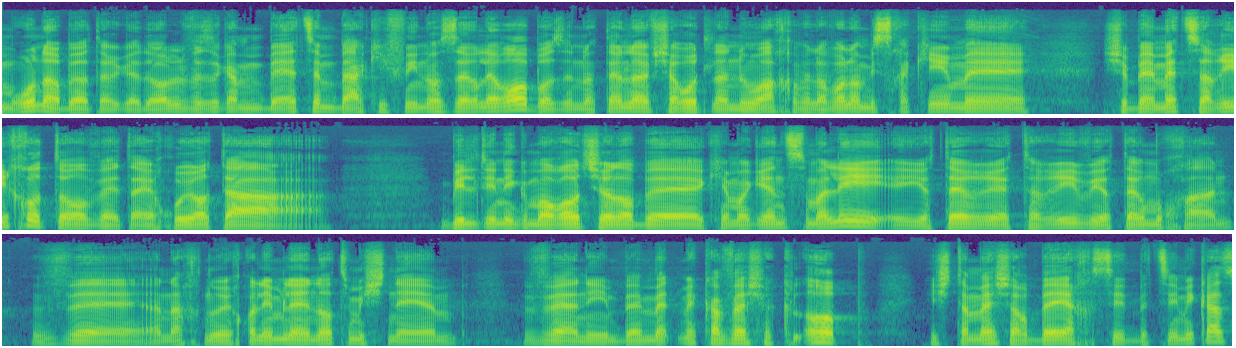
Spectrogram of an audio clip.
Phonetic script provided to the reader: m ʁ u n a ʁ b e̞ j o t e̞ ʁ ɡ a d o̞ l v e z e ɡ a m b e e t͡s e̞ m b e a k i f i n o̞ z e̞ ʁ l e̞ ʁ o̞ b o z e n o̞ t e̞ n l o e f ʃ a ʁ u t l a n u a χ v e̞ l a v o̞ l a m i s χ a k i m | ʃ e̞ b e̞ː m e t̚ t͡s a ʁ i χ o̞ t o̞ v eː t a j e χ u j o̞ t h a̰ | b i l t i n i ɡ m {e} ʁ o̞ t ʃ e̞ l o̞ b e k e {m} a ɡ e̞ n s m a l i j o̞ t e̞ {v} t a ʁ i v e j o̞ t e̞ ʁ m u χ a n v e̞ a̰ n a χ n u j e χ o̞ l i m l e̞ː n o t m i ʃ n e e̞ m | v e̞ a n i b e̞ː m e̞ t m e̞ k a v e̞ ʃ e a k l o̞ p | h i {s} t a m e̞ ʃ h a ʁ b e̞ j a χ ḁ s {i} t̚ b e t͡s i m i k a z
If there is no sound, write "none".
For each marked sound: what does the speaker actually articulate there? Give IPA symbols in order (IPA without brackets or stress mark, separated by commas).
a, m, ʁ, ʃ, i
